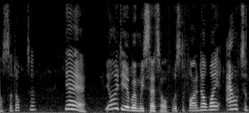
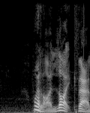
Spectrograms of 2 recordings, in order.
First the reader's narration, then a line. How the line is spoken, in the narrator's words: exclaimed Nick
